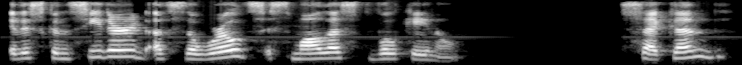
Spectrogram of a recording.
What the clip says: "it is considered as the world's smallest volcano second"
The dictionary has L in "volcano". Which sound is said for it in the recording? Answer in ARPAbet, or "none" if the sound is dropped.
L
